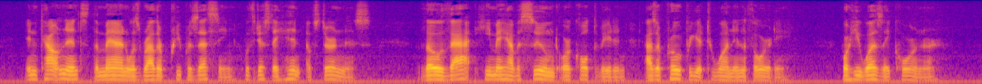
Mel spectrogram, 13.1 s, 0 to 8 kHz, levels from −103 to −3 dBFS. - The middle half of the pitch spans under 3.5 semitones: Yes, average, 2.8 semitones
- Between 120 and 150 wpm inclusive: Yes, average, 145 wpm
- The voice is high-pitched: No, low, 105 Hz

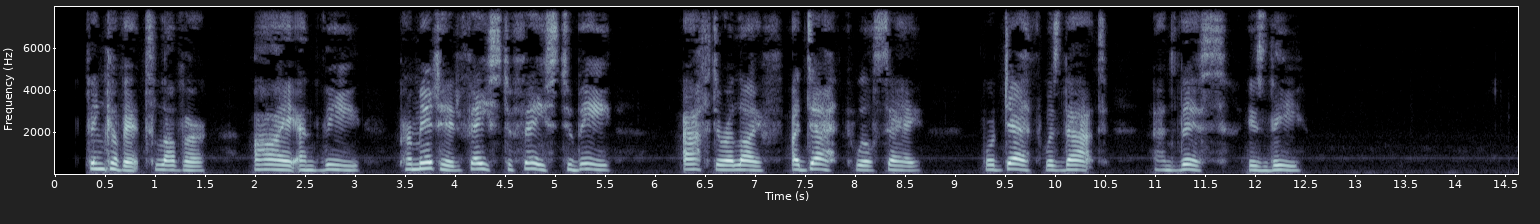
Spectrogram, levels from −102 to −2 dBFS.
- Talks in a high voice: Yes, high, 220 Hz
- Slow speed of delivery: Yes, slow, 115 wpm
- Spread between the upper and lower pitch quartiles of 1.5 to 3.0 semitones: Yes, narrow, 2.5 semitones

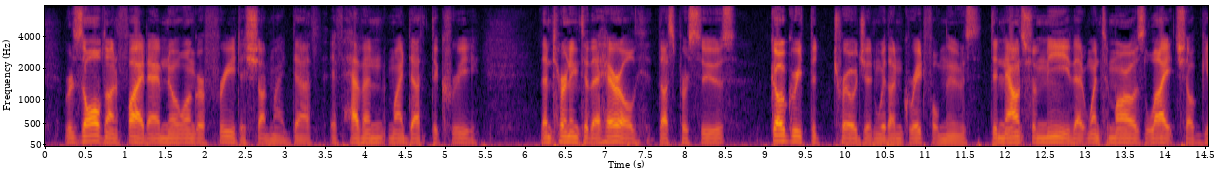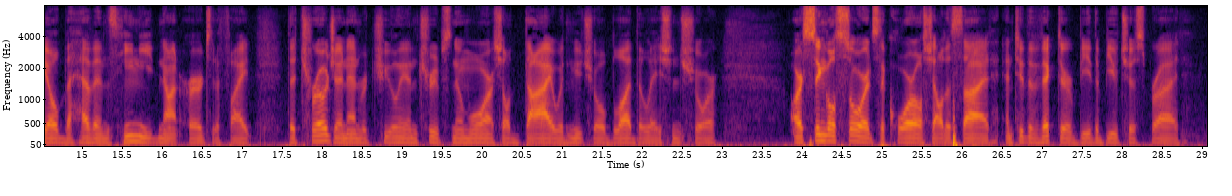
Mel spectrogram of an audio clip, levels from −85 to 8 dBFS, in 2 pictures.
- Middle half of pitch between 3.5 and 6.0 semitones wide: No, narrow, 2.5 semitones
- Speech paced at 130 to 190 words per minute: Yes, average, 160 wpm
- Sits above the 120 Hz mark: No, very low, 90 Hz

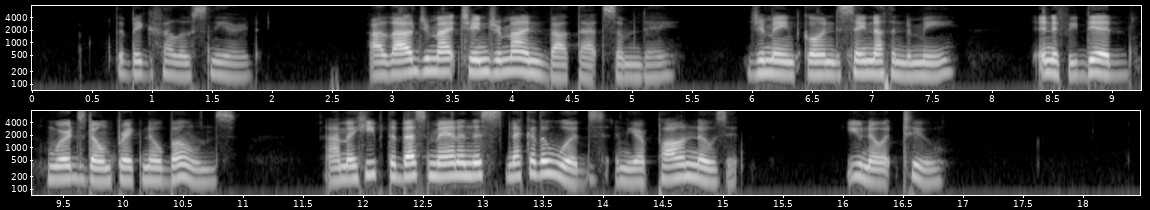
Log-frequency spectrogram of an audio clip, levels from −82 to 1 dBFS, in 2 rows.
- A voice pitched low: No, medium, 180 Hz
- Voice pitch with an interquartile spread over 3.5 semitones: No, average, 3.2 semitones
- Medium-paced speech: Yes, average, 170 wpm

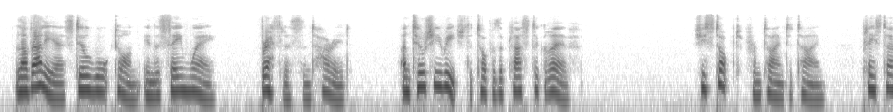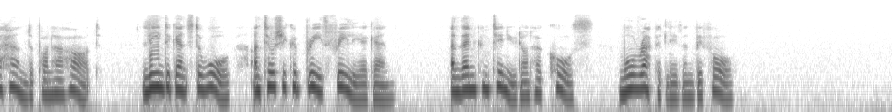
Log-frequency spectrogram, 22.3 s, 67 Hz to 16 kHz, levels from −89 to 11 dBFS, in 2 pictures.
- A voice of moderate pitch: Yes, medium, 180 Hz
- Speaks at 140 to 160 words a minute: Yes, average, 145 wpm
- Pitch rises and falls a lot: Yes, wide, 6.2 semitones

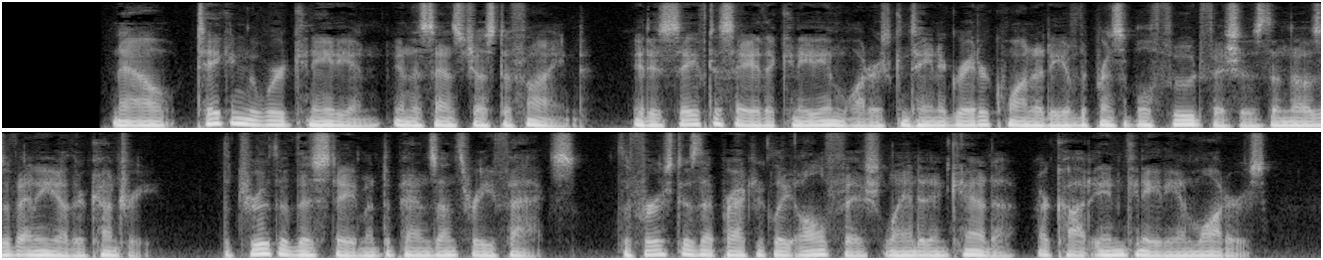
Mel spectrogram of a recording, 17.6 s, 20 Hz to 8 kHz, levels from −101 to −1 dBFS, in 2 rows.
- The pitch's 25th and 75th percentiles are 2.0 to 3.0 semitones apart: Yes, narrow, 2.4 semitones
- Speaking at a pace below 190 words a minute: No, average, 195 wpm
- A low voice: Yes, very low, 90 Hz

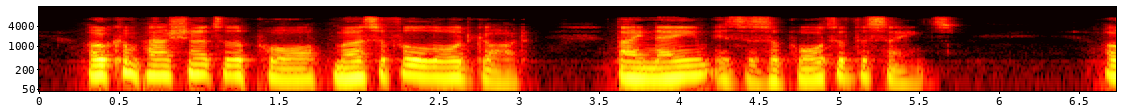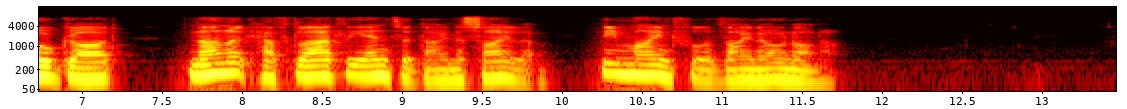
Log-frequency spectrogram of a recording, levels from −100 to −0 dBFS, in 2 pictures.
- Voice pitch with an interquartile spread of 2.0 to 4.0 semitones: No, average, 4.5 semitones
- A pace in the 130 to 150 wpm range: Yes, slow, 135 wpm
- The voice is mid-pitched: No, low, 115 Hz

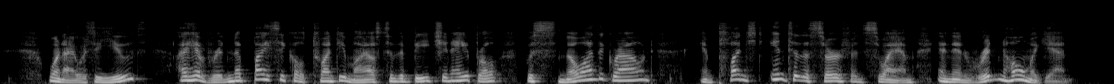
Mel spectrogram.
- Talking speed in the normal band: Yes, average, 185 wpm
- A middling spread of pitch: No, wide, 8.9 semitones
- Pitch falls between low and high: Yes, medium, 150 Hz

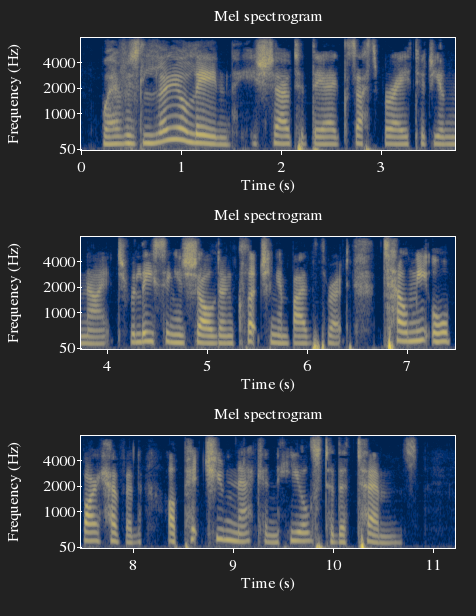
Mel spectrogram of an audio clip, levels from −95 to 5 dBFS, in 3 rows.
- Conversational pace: Yes, average, 165 wpm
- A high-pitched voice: Yes, high, 200 Hz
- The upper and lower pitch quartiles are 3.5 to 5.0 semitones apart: No, average, 3.1 semitones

